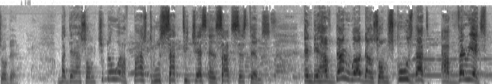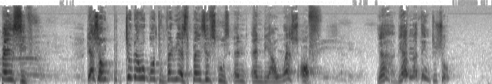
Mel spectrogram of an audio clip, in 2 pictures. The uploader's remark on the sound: Preached At The Victory Secrets Service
